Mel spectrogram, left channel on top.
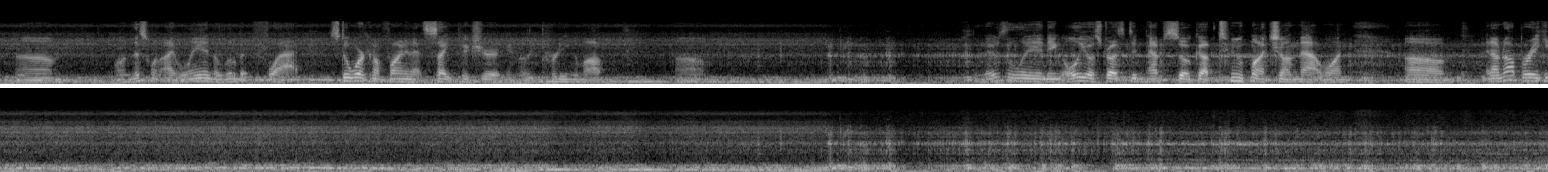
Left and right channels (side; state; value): both; normal; correlation 0.48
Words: On this one, I land a little bit flat. Still working on finding that sight picture and really prettying them up. There's the landing. Oleo struts didn't have to soak up too much on that one. And I'm not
